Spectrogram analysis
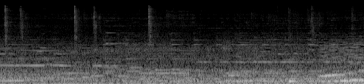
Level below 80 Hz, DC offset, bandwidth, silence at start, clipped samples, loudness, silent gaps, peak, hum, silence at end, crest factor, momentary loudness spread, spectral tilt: -36 dBFS; under 0.1%; 16.5 kHz; 0 s; under 0.1%; -28 LUFS; none; -8 dBFS; none; 0 s; 18 dB; 7 LU; -7 dB/octave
